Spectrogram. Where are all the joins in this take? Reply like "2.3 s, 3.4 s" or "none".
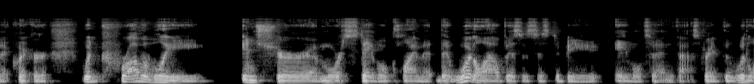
none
